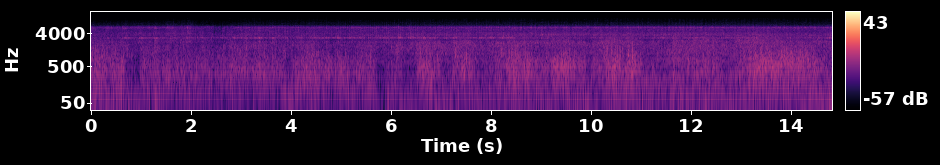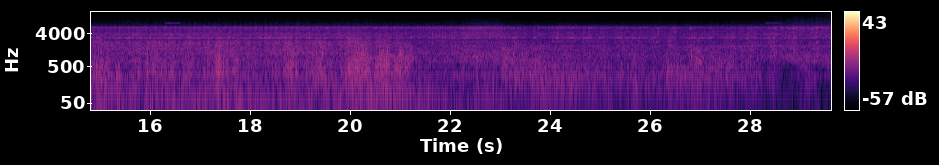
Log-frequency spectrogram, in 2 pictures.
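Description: Bicycle tyres roll and rumble over a rough road.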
